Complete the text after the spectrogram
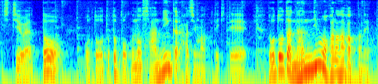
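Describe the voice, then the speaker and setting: Brief: Kansai-accented man, mentor guest, animated storytelling, pitch swings widely. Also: a little slow, soft background music. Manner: animated, chuckles while recounting. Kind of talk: conversational storytelling.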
